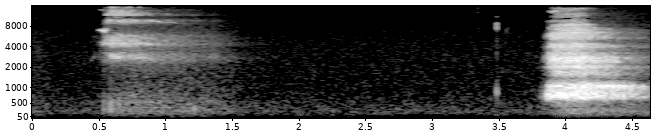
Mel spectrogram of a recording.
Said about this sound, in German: Einmal tief atmen.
